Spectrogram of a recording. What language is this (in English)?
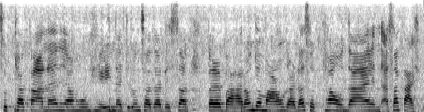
Sindhi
